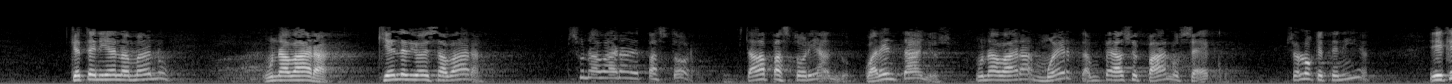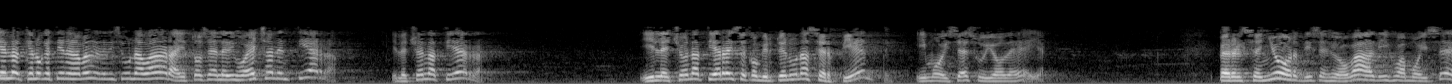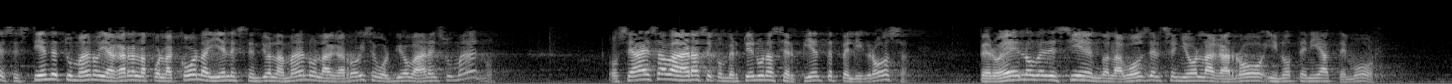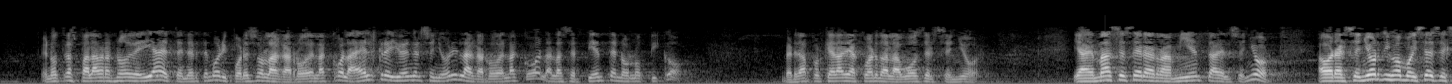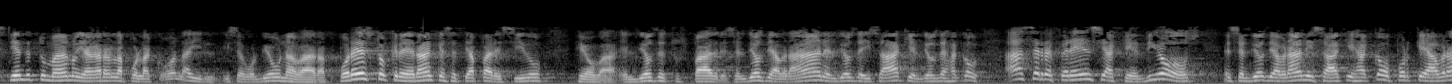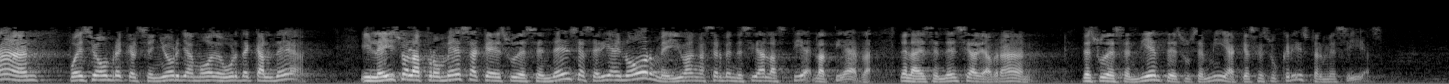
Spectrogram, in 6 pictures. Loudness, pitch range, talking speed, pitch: -19 LUFS, 145-205 Hz, 200 wpm, 175 Hz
